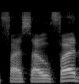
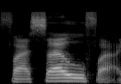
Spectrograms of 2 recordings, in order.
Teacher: Nah, ini fasaufa ya, fasaufa di sini ada waw sukun yang didahului harokat fathah ya. Waw sukun yang didahului harokat fathah. Maka bacanya dia dilembutkan karena lin itu sifatnya lembut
